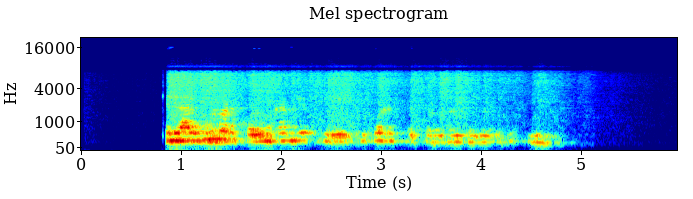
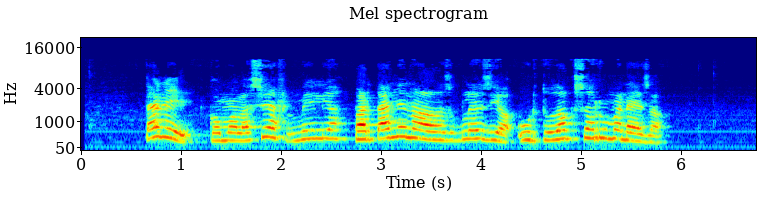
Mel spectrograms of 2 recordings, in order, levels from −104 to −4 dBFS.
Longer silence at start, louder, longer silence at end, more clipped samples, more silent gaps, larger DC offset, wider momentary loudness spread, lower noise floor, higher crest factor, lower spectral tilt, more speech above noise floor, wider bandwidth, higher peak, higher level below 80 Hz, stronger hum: first, 0.85 s vs 0.65 s; first, -21 LUFS vs -24 LUFS; first, 1.25 s vs 0.95 s; neither; neither; neither; first, 20 LU vs 13 LU; first, under -90 dBFS vs -70 dBFS; about the same, 20 dB vs 20 dB; first, -6.5 dB/octave vs -5 dB/octave; first, over 69 dB vs 46 dB; second, 7.8 kHz vs 11 kHz; about the same, -2 dBFS vs -4 dBFS; about the same, -70 dBFS vs -72 dBFS; second, none vs 50 Hz at -70 dBFS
